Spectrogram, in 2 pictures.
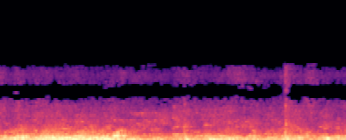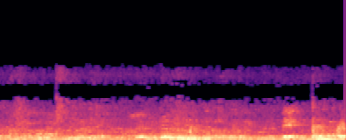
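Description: Background chatter of many people in a busy fast-food restaurant, overlapping voices echoing in a large indoor hall.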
